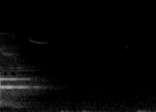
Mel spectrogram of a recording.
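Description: Computer alert chime: two steady tones at once, fading out within about half a second. It is the Windows system alert signalling an error dialog.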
